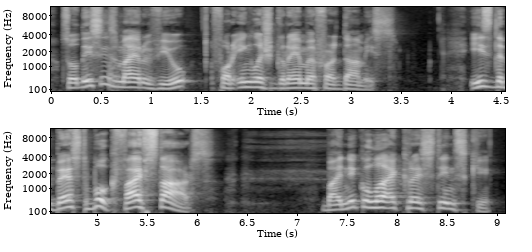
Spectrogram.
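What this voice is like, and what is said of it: Put-on Russian accent. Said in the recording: “I can do it in an accent. I'm going to do it in an accent. ... Are you going to do it in Russian? ... Yes”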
